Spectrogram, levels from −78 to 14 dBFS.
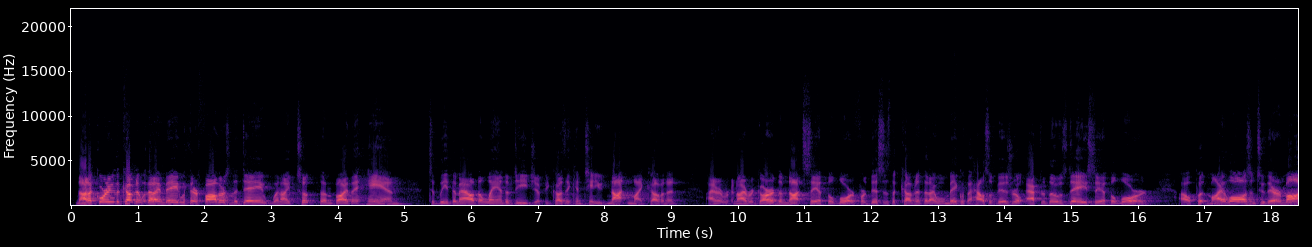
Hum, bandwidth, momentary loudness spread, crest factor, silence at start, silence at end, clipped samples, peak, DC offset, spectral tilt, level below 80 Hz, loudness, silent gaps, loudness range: none; 13.5 kHz; 14 LU; 20 dB; 0.1 s; 0 s; under 0.1%; -6 dBFS; under 0.1%; -4.5 dB/octave; -76 dBFS; -27 LUFS; none; 6 LU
